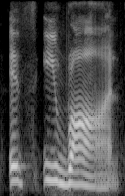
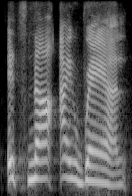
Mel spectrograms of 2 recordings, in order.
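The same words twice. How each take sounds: First: "Iran" slowed and corrected to "ee-RAHN". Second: "Iran" said American-style as "eye-RAN"; wrong Iran. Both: Retold or imitated. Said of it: "And they're like".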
